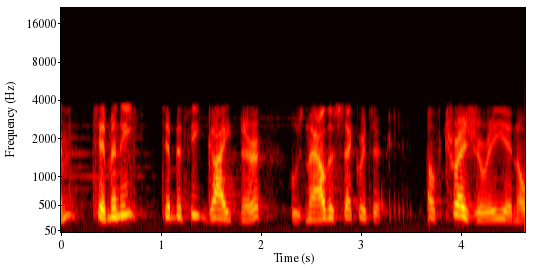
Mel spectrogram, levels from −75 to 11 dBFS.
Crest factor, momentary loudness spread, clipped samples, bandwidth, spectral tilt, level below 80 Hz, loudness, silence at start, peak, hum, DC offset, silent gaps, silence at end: 18 dB; 12 LU; under 0.1%; 4 kHz; -6.5 dB/octave; -70 dBFS; -23 LUFS; 0 s; -6 dBFS; 60 Hz at -65 dBFS; under 0.1%; none; 0 s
